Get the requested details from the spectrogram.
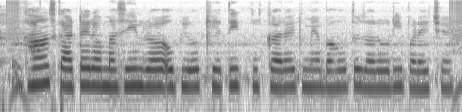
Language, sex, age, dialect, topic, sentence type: Maithili, female, 18-24, Angika, agriculture, statement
